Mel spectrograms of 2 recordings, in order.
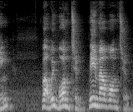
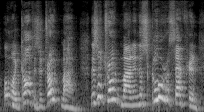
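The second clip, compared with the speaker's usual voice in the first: mock-alarmed receptionist, pitched higher; alarmed secretary; 7 semitones higher, 6 dB louder than usual. Secretary spotting a drunk man in school reception, mock alarm. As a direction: lightly act a scandalised cry, louder and higher. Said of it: "And, and she goes".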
